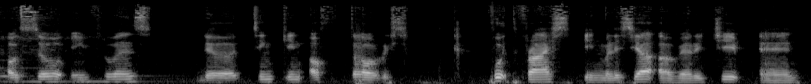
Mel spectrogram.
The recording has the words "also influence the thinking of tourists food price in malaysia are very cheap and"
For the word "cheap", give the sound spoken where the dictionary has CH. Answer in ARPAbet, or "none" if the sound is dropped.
CH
